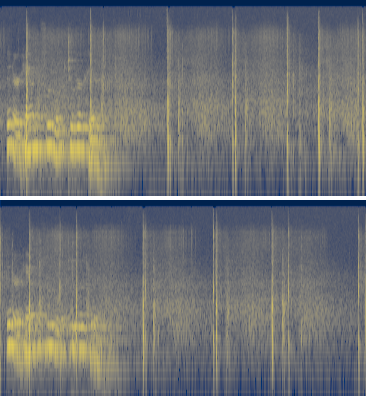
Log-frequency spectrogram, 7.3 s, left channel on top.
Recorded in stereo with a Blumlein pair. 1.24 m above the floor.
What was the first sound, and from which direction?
A woman speaking, straight ahead.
